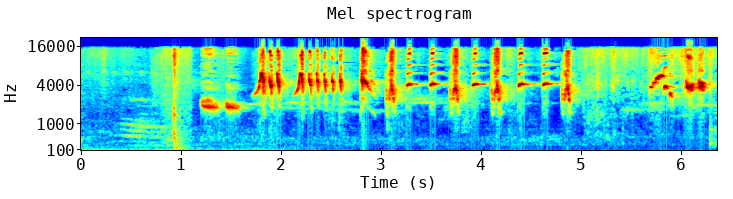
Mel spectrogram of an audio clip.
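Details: Asian pied starling song used for training songbirds: after a brief low noise, a pair of low whistles leads into a rapid run of buzzy, rattling high notes and squeaky chirps, with steady faint background hum.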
